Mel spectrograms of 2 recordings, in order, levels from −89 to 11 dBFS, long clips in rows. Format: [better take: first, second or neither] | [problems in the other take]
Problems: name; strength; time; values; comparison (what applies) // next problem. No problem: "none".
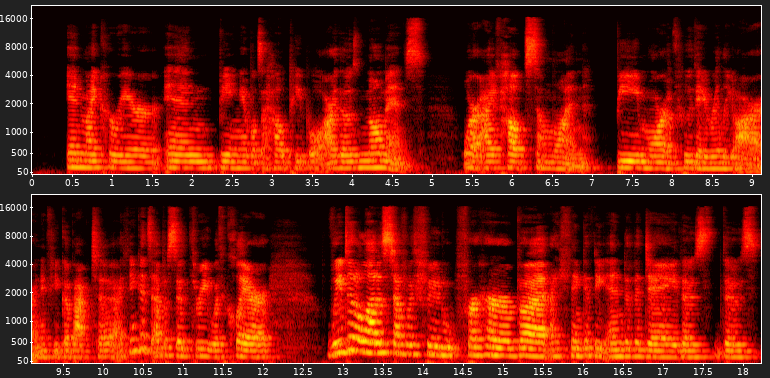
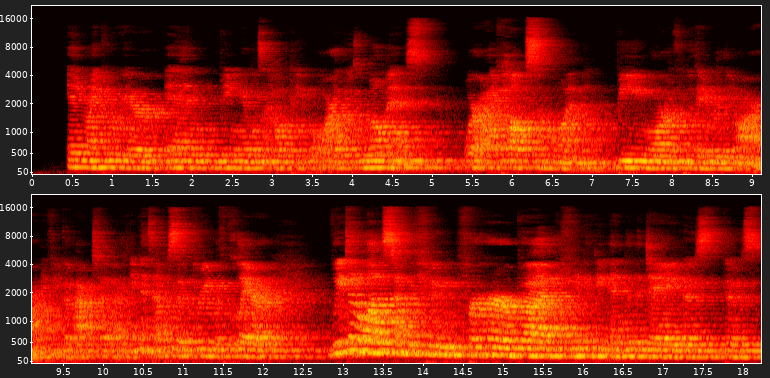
first | room echo; strong; dies away in 2.2 s; slight in the first // off-mic speech; far; far in the first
